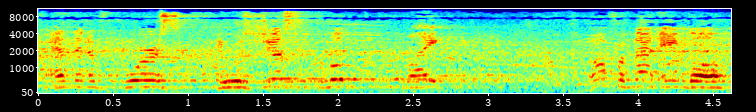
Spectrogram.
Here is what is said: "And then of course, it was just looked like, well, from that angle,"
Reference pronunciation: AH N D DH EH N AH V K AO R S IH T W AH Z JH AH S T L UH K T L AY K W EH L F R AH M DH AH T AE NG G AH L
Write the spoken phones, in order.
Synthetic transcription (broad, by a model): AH N DH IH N AH V K AO R S IH T W AH Z JH AH S T L UH K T L AY K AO F R AH M DH AH T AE NG G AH L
